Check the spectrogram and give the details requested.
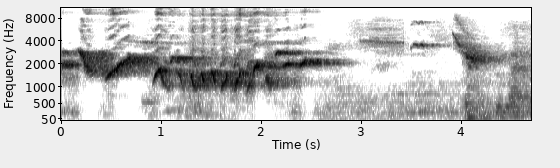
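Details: White-rumped shama singing as tutor material for captive shamas: a brisk rolling whistled phrase with quick wavering notes, fading into a soft gap, followed by a high thin note and a steep downward-sweeping whistle.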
